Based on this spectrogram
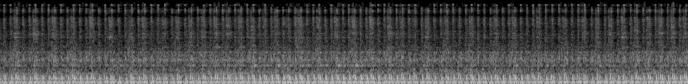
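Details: Found Onan RV generator running after priming: a steady, busy clatter of about four pulses a second with an unsteady beat, never settling; the automatic choke isn't pulling off and the carburetor isn't acting right, so the carburetor is being cleaned out.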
